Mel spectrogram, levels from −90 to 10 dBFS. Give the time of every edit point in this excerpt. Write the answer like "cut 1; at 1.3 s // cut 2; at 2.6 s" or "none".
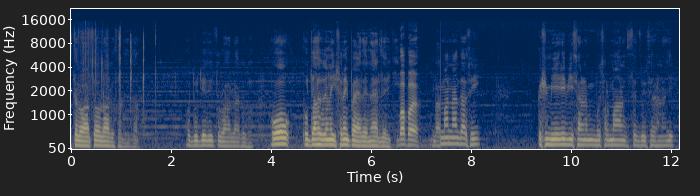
cut 1; at 7.4 s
